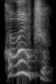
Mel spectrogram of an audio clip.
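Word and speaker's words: Karrueche: y'all how you say it yeah train Kucha Kucha that's it karucha tray I'm G call this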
